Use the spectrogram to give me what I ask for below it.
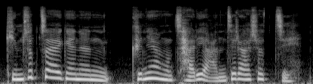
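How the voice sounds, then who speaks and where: A woman's voice: fairly high pitch, expressive, moderate pace, no echo, studio quality. A woman voicing an earnest orphan girl who firmly comforts and lectures her little sister. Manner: firm, gently scolding.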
